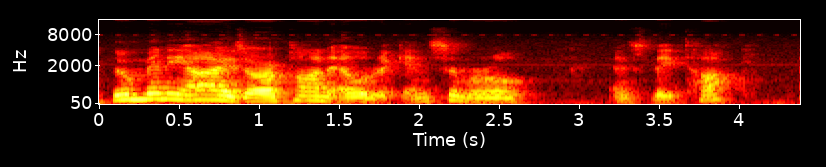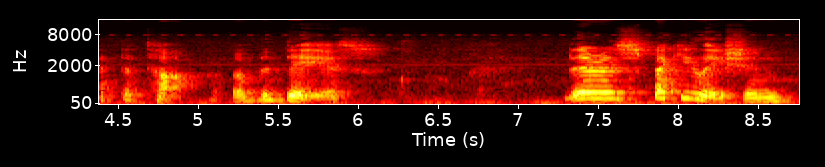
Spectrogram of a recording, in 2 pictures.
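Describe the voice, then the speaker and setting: A woman narrating a fantasy story in a dramatic, deliberate, theatrical manner with pauses for effect. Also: mid-range voice. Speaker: audiobook narrator. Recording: dull lo-fi, echoey room.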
